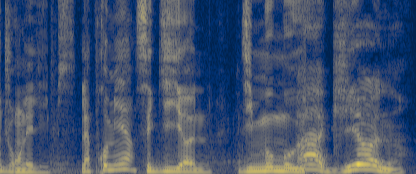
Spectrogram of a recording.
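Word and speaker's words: Gion: La première, c'est Guion, dit Momo. Ah, Guion. Moi, je prononce Dion. Mais effectivement, il faudrait peut-être dire Guion. Moi, je dis Dion, parce que c'est G-I.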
